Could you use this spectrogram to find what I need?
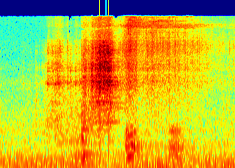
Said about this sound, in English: I think I lost some more coins.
